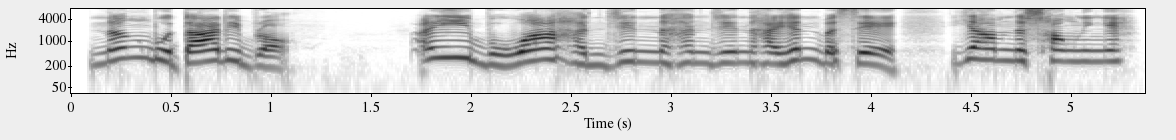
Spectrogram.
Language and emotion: Manipuri, angry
